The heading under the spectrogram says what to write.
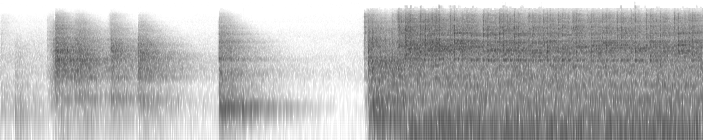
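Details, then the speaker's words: Multi-cylinder engine after fitting a new set of spark plug wires, plugs in cylinders one and two probably wet: a few cranking bursts, a pause, then it catches and runs at a steady, even speed without missing; normal idle. "okay we're good um the plow uh the plows told you I would goof up the plugs are probably a little wet um in number one and number two cylinder"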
